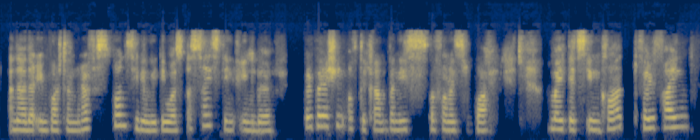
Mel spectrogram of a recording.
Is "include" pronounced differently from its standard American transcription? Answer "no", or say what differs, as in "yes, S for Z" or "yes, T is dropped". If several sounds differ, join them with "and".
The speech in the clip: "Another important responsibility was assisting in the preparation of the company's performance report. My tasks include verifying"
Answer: yes, L is dropped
